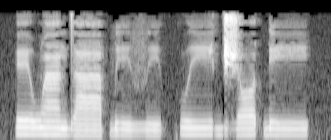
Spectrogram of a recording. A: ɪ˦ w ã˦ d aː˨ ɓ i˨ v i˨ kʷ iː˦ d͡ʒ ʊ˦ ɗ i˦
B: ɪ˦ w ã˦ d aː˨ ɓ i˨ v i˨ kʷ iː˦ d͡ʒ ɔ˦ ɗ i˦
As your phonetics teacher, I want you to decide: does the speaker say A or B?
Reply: B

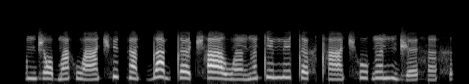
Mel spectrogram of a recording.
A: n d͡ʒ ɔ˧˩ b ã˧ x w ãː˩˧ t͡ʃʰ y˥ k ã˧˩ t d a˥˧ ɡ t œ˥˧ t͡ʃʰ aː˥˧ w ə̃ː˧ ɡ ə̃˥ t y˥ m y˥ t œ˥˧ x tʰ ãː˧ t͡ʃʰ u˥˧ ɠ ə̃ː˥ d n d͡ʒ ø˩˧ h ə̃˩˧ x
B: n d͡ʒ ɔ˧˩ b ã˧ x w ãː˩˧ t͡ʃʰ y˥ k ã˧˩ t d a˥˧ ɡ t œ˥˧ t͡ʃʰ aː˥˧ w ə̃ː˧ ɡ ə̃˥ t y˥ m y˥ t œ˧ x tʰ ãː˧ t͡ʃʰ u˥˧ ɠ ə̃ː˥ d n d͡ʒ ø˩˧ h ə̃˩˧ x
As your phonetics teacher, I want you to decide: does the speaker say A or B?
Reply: B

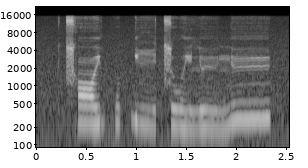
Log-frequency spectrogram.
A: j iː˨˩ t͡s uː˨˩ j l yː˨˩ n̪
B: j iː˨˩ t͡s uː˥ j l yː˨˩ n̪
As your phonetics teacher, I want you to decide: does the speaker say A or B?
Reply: A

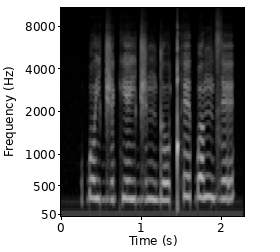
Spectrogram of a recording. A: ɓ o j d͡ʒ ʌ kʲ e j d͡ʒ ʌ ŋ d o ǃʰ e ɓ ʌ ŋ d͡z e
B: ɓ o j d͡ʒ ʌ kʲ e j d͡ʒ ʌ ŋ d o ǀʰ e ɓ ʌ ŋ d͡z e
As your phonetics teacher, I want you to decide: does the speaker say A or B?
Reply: A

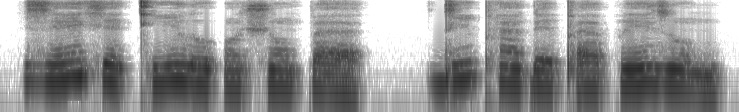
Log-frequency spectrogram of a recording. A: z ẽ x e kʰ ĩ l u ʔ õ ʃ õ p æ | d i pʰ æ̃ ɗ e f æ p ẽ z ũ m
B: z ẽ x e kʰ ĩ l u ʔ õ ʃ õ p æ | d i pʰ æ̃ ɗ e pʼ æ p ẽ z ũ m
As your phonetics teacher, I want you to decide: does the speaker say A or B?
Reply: B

